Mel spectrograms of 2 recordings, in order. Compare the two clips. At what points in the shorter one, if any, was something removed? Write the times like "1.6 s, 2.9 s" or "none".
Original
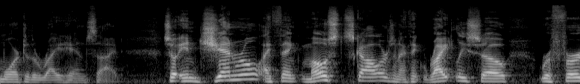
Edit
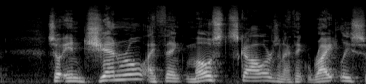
none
